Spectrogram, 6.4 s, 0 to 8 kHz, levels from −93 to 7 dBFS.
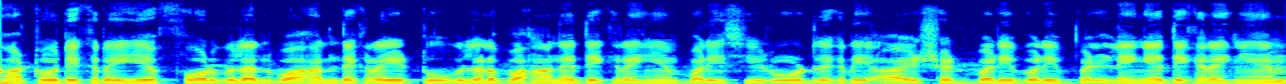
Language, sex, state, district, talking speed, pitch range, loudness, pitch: Hindi, male, Bihar, Gopalganj, 260 wpm, 135-140 Hz, -25 LUFS, 140 Hz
